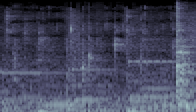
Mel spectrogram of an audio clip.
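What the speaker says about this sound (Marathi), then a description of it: "त्याच्यानंतर माझ्याकडे खडे मसाले होते ते टाकूया." Whole spices tipped into hot oil in a pan, with a short burst of clattering metal against the pan and a soft frying sizzle, loud and close, over about a second.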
